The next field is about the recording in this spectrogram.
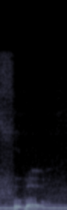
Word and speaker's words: Fubo: Did I say it wrong at the end? – Yeah, I heard FUBU just now. But you might have FUBU'd it. – FUBU. It's FOBO. FUBO. FOBO. It's FUBO.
